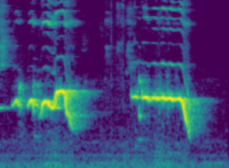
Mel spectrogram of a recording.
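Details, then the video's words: A black-naped oriole sings two strong phrases about two seconds apart. The first is a rolling, rising warble; the second is a long level whistle that drops steeply at the end. Nothing else is audible. "Kicauan Burung Kepodang Mas Gacor."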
